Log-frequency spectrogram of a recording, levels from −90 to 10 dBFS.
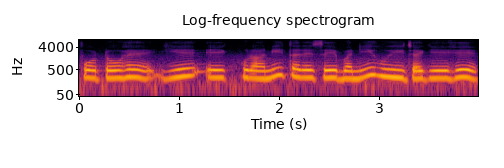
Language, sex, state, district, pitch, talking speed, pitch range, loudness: Hindi, female, Rajasthan, Jaipur, 245 Hz, 165 wpm, 235-260 Hz, -12 LUFS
